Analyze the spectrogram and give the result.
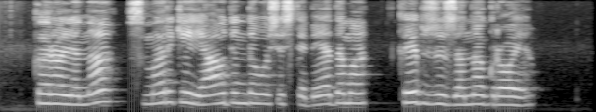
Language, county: Lithuanian, Vilnius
